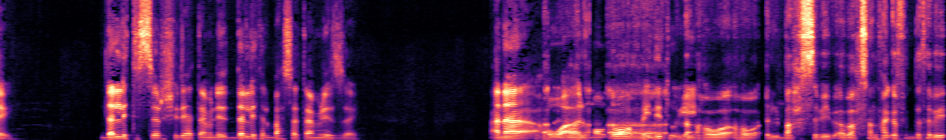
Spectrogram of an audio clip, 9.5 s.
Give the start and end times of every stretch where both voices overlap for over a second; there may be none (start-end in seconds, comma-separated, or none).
5.4-7.1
